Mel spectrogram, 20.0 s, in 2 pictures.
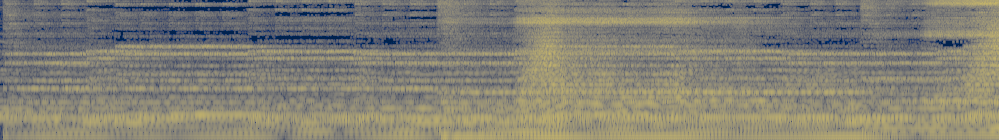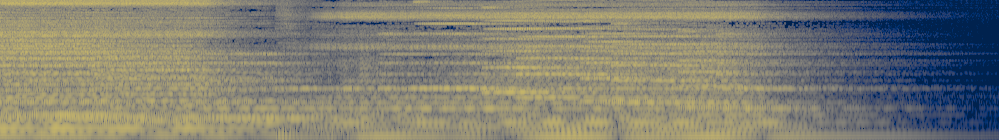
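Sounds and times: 
Roland JD-990 synthesizer patch: 0.1s - 18.6s.

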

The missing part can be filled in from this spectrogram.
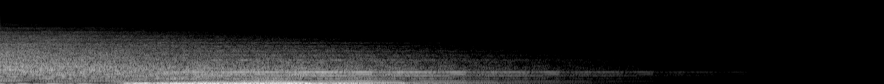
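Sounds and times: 
synthesizer textures atmosphere: 0.0s - 6.3s.

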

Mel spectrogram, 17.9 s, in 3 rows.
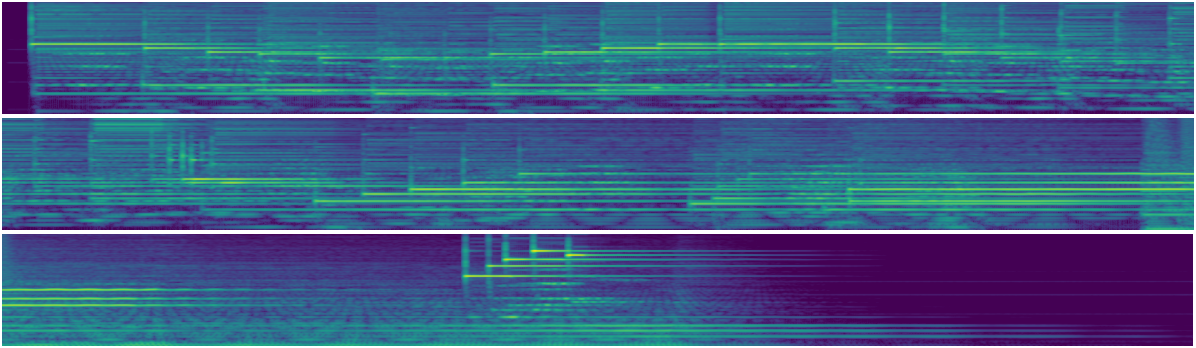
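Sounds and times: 
Roland Fantom XR synthesizer: 0.2s - 17.4s.

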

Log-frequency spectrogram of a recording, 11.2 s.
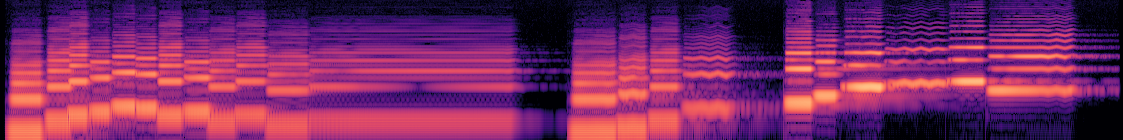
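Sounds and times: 
clarinet: 0.1s - 11.2s.

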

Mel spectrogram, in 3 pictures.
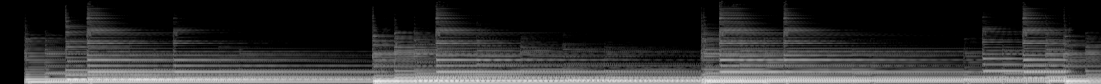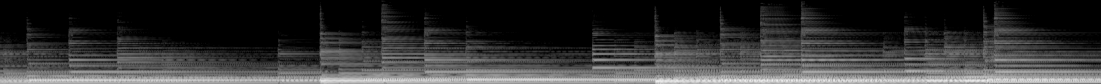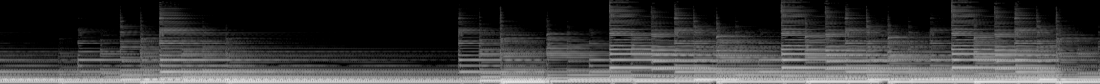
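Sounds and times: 
acoustic guitar: 0.2s - 33.0s.

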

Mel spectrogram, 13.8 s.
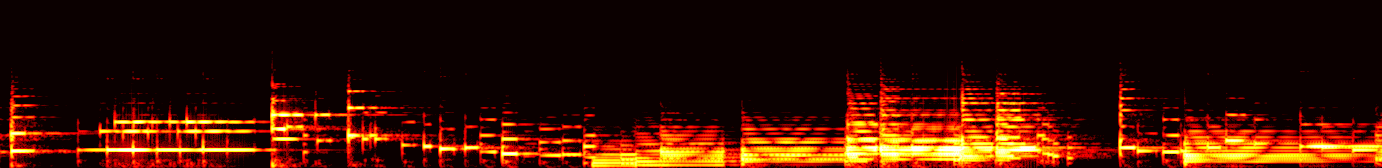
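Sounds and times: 
tremolo Rhodes electric piano synth patch: 0.0s - 13.8s.

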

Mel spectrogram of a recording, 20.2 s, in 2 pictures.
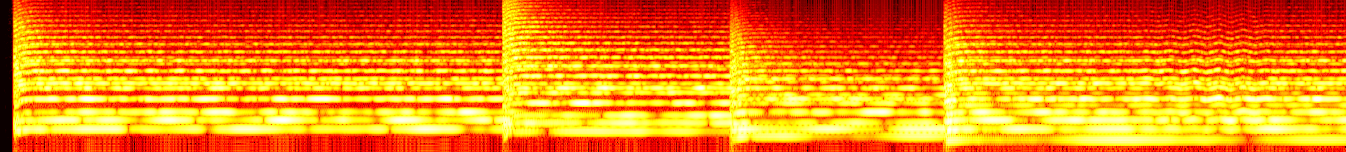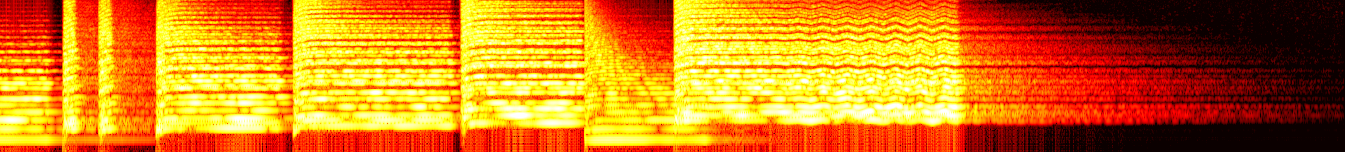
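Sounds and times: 
Novation UltraNova synthesizer: 0.1s - 18.3s.

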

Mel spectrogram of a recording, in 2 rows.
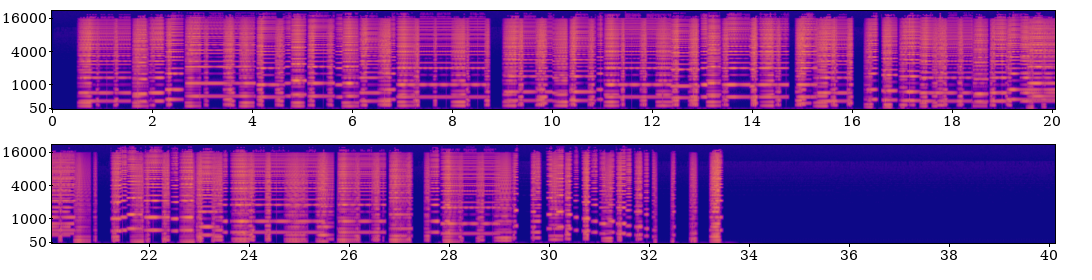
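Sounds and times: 
accordion: 0.5s - 33.6s.

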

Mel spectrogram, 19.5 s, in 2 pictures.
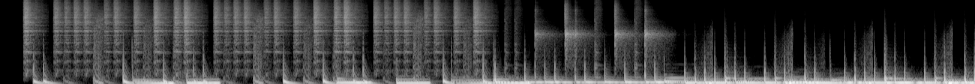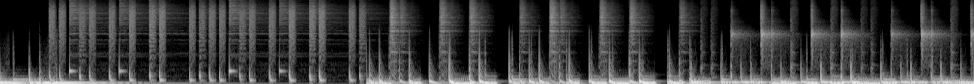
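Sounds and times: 
drum and bass music: 0.2s - 19.4s.

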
